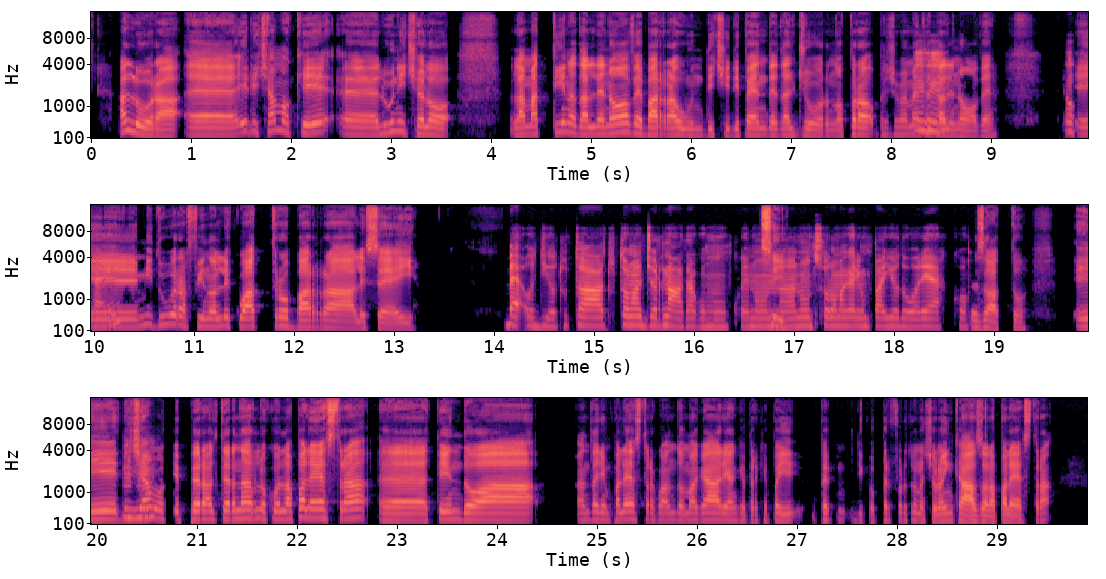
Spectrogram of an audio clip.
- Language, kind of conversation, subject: Italian, podcast, Come mantieni la motivazione nel lungo periodo?
- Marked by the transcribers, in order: tapping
